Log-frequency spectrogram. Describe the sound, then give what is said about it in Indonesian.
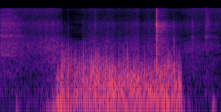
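An electric fan whirs in a steady, breathy rush of air for just over a second, starting and stopping abruptly, with no voices over it. “Itulah kipas sor kipas seru banget deh ya, ada kipas”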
